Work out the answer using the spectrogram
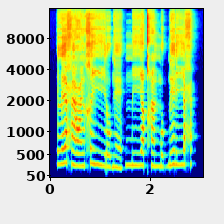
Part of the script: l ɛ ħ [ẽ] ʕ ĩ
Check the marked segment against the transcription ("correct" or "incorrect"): incorrect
